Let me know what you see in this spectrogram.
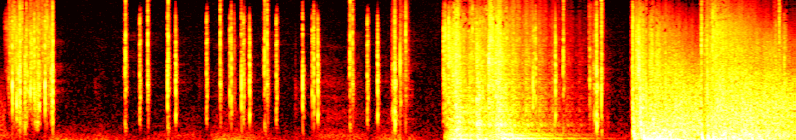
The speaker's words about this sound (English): These, of course, need to also be interacting with the effects of the cards themselves, the shooting and the explosions and things like that. So again, dynamic mix comes into mind. Let's take a look at just the card interaction effects.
